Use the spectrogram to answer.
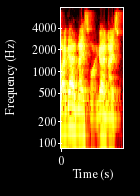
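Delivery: normal talking voice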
